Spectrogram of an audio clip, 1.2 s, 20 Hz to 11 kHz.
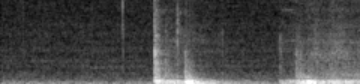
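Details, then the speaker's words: Mercedes 300D power window regulator, powered directly after silicone spray lubrication in the glass channels, runs up and down at normal speed with an even motor pitch and no grinding or binding. Only one of four windows had worked before repair. "the speed that they should run up. when they're working properly. And then I'll reverse it. You hear the noise, the smoothness of operation. That is what lubrication can do."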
